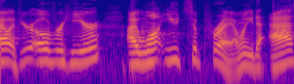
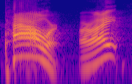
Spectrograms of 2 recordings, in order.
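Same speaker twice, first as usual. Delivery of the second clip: calling out; 7 semitones higher, 10 dB louder than usual. Real, not acted. Assigning prayer sections.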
